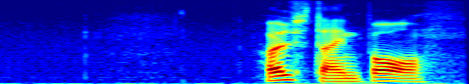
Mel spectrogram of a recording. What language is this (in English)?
Danish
